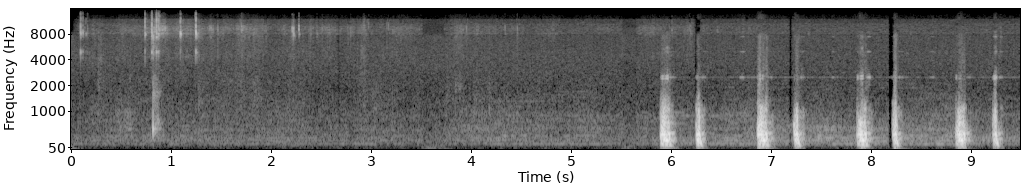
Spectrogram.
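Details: Split S1.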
